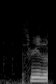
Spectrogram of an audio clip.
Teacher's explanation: So three starts with that th sound, the voiceless dental fricative.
